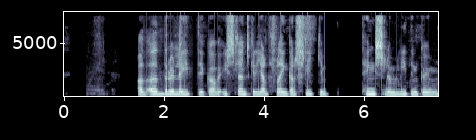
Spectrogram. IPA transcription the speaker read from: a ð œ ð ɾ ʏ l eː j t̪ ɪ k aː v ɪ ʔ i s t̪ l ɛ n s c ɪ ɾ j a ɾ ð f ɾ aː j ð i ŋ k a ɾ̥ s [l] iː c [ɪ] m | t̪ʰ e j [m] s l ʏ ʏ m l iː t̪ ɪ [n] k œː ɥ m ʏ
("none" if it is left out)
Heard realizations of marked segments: l, ɪ, ŋ, n

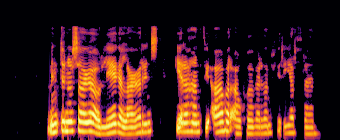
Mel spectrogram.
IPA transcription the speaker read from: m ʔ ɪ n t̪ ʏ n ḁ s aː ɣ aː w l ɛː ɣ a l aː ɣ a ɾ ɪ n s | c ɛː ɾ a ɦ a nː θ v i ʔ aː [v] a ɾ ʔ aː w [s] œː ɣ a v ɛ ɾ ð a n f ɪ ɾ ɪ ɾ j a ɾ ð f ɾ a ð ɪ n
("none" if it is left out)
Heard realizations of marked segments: v, h

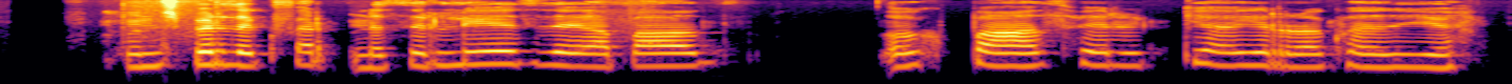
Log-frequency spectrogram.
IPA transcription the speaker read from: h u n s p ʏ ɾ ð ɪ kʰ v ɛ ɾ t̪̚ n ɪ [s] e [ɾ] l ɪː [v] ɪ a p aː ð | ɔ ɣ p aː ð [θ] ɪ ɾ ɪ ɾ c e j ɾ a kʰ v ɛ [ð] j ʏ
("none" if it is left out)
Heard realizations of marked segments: θ, ɾ, ð, f, ð

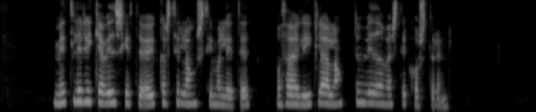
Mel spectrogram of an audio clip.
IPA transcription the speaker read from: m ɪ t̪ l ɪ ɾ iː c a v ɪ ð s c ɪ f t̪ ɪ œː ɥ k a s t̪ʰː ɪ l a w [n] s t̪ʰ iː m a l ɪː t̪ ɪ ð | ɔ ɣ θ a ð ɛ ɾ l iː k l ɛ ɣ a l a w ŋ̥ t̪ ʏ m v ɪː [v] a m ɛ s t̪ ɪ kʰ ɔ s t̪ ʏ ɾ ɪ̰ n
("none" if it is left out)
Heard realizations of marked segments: ŋ, ð

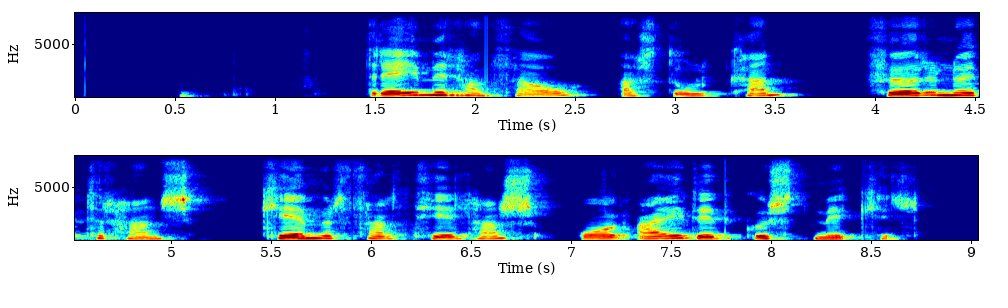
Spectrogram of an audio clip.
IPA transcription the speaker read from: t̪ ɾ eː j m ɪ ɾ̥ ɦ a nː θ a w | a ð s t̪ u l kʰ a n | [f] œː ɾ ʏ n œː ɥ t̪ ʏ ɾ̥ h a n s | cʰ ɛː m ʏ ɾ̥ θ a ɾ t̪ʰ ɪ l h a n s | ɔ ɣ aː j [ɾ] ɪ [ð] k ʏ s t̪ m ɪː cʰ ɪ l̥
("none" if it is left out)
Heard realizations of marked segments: f, ɾ, ð

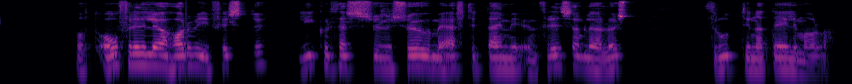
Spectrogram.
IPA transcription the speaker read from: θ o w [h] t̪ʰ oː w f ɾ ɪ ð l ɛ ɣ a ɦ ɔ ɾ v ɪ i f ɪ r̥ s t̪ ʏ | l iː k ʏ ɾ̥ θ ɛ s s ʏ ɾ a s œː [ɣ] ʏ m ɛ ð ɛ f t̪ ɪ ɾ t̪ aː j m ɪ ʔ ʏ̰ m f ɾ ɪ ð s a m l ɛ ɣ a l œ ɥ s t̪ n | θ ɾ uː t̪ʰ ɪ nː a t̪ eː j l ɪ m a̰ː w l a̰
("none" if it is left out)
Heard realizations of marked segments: h, ɣ

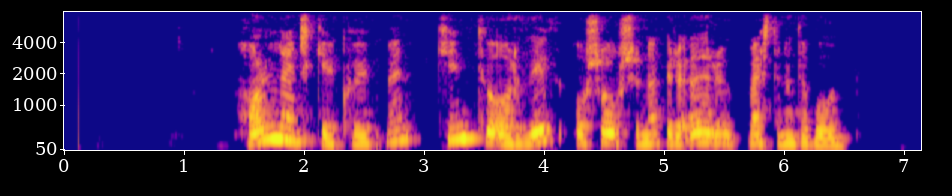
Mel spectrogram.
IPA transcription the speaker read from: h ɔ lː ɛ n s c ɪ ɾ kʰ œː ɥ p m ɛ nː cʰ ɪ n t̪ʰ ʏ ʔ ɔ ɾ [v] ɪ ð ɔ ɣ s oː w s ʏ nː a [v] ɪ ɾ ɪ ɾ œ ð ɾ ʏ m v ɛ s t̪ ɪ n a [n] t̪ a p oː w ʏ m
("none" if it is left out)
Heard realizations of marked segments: ð, f, n

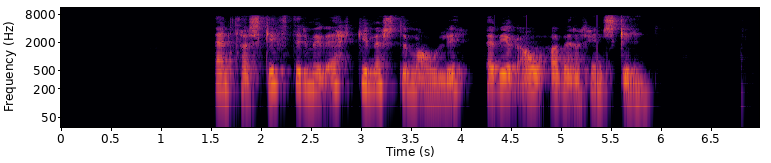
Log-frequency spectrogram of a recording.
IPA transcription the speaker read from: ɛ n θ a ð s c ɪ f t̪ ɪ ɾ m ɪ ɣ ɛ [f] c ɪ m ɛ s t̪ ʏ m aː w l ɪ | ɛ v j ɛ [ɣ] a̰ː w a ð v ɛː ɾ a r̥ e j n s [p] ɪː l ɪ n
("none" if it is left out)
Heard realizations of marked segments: h, ɣ, c

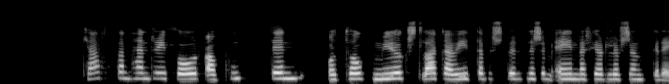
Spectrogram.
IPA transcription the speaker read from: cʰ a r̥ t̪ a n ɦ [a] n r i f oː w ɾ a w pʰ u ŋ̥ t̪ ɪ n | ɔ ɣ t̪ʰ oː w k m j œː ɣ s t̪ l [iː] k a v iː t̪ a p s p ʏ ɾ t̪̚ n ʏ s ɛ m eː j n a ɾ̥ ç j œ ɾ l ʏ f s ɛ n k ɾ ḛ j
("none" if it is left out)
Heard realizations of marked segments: ɛ, aː

